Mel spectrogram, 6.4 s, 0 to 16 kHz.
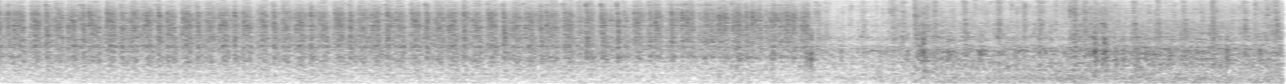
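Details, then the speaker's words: Argo ATV engine at 471 hours, running rough with a loose, uneven bottom-end knock about two to three per second as the belt visibly moves. Owner says the bearings are shot and suspects lost compression; a new engine is wanted. "that's the exact noise so what that means is the uh bearings on this thing are shot"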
